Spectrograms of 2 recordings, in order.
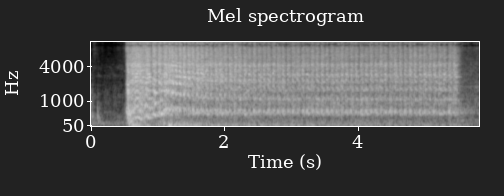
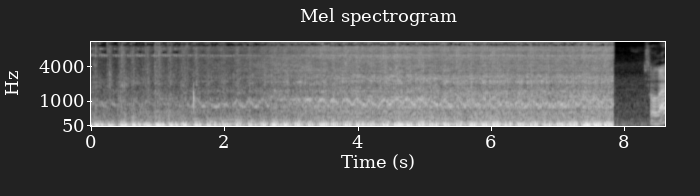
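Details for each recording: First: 1982 Chevy K10 on a junkyard Holley 600 CFM vacuum-secondary carburetor: steady starter cranking at about 3.5 turns per second for five seconds, never catching; possible debris from sitting. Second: 1982 K10 V8 running on a $20 junkyard Holley 600 CFM vacuum-secondary carburetor, just blown out and roughly tuned; deep steady fast-idle burble with no misses or stumbles, then shut off; mixture sounds properly set, running well.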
